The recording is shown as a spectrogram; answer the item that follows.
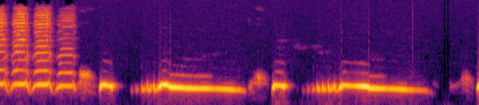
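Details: Spotted dove (puter) calling as a lure sound. A series of higher, harmonically rich pulsed notes opens, then low rolling coos that drawl downward repeat twice, separated by short single notes.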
